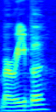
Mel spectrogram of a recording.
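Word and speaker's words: Mereba: yeah, How do I pronounce her name? Mariba.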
